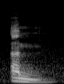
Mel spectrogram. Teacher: We pronounce the letter mim from its articulation point, which is the two lips, am. We can't pronounce the mim from the throat, for example, as kha or ha.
